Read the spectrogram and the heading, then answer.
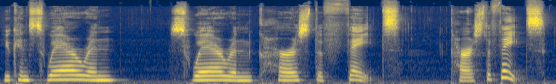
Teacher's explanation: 同样我们注意是三个实词做重读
